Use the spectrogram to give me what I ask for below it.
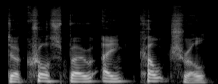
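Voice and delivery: a troll fumbling for words in his suit; slow troll. A narrator's reading.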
